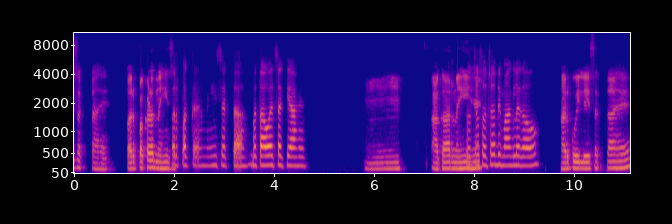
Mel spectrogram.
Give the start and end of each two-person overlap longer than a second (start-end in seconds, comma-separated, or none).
none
